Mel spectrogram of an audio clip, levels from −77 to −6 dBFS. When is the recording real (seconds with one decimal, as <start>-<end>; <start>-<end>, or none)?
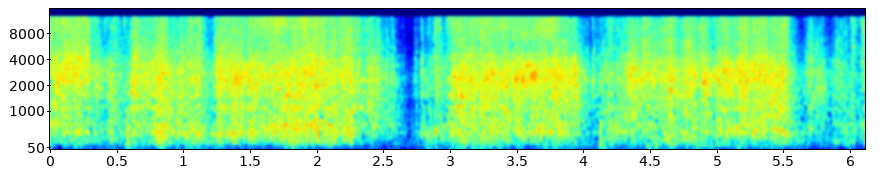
0.0-4.3; 5.0-6.1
